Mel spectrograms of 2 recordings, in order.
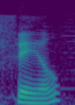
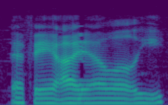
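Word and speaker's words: faille: So I picked a silk fail. I have no idea how you say it, F-A-I-L-L-E. I think it's fail.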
